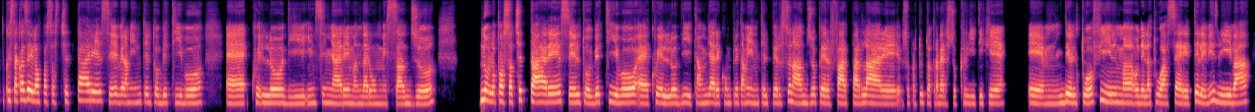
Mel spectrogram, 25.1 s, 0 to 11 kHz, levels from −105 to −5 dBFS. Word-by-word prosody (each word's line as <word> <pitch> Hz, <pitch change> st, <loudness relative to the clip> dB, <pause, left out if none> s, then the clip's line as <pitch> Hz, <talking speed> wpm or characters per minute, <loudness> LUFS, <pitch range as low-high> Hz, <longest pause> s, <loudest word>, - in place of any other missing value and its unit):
questa 245 Hz, -1 st, +1 dB
cosa 260 Hz, +2 st, +4 dB
io 250 Hz, -, +6 dB
la 225 Hz, -1 st, +4 dB
posso 215 Hz, -1 st, -6 dB
s 205 Hz, -, -13 dB
accettare 235 Hz, +3 st, 0 dB
se 205 Hz, -4 st, -3 dB
veramente 195 Hz, +1 st, -3 dB
il 195 Hz, 0 st, -6 dB
tuo 195 Hz, 0 st, -5 dB
obiettivo 185 Hz, 0 st, -3 dB, 0.4 s
è 180 Hz, 0 st, +2 dB
quello 185 Hz, -1 st, +1 dB
di 175 Hz, 0 st, -8 dB
insegnare 180 Hz, -1 st, -1 dB
e -, -, -2 dB
mandare 170 Hz, -1 st, -3 dB
un 170 Hz, 0 st, -7 dB
messaggio, 170 Hz, +2 st, -2 dB, 0.9 s
non 260 Hz, -3 st, +7 dB
lo 215 Hz, -1 st, 0 dB
posso 215 Hz, -1 st, +3 dB
accettare 210 Hz, -2 st, +4 dB
se 220 Hz, -3 st, -4 dB
il 195 Hz, 0 st, +1 dB
tuo 195 Hz, -2 st, -2 dB
obiettivo 195 Hz, +1 st, +1 dB
è 175 Hz, -2 st, +2 dB
quello 185 Hz, -2 st, 0 dB
di 185 Hz, +1 st, -6 dB
cambiare 185 Hz, 0 st, 0 dB
completamente 185 Hz, 0 st, -6 dB
il 180 Hz, 0 st, -7 dB
personaggio 190 Hz, 0 st, -1 dB
per 185 Hz, -3 st, +1 dB
far 175 Hz, -1 st, +2 dB
parlare, 175 Hz, -2 st, +2 dB
soprattutto 180 Hz, +2 st, -8 dB
attraverso 175 Hz, 0 st, -4 dB
critiche, 175 Hz, -1 st, -4 dB, 0.4 s
ehm, 170 Hz, -1 st, -1 dB
del 190 Hz, -2 st, +3 dB
tuo 195 Hz, 0 st, +2 dB
film 205 Hz, -7 st, -3 dB
o 190 Hz, -1 st, +2 dB
della 175 Hz, 0 st, 0 dB
tua 180 Hz, -2 st, +1 dB
serie 175 Hz, -2 st, 0 dB
televisiva 195 Hz, -1 st, +1 dB
185 Hz, 120 wpm, -22 LUFS, 175-200 Hz, 0.9 s, non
